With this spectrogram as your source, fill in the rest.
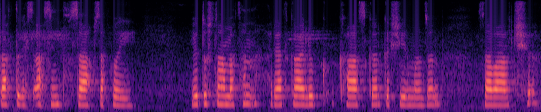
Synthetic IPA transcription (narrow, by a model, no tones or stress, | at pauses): t̪ɐt̪ɡɐsʲɐsinsaːpʰsɐpʰoːi | jet̪ust̪aːmɐt̪ʰɐnɾjat̪kaːlʲukkʰːaːskɐɾkɐʃiːɾmɐnzɐn | sɐʋaːlt͡ʃʰi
